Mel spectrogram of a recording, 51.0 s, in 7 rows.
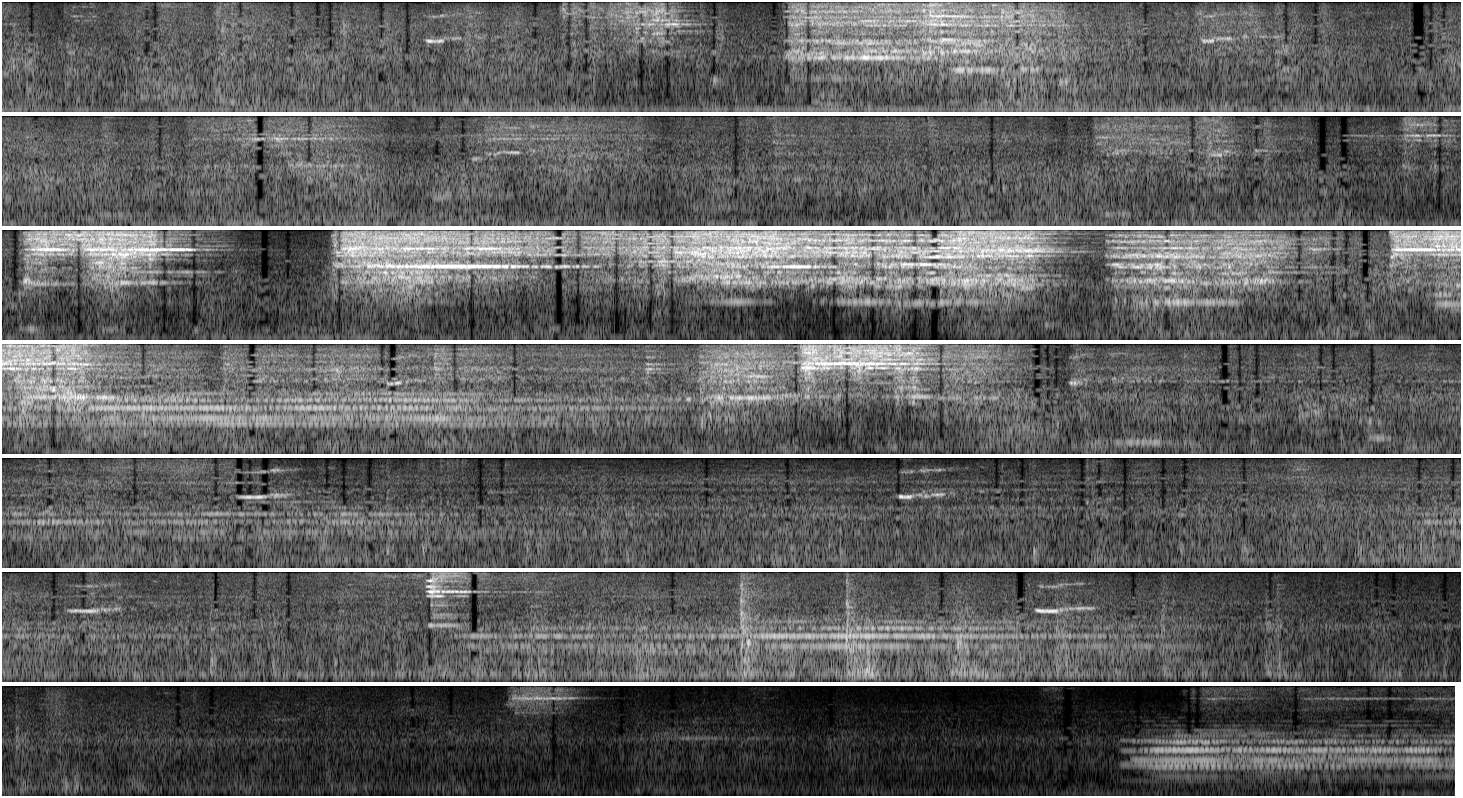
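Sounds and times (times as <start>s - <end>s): freight train rumbling: 0.0s - 51.0s
wheels squealing on rails: 0.3s - 7.3s, 8.0s - 43.2s, 46.2s - 47.5s.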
